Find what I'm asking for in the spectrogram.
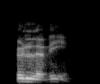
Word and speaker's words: Ullevi: How do you say the stadium? – Ullevi. – Ullevi Stadium in our beloved Sweden.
